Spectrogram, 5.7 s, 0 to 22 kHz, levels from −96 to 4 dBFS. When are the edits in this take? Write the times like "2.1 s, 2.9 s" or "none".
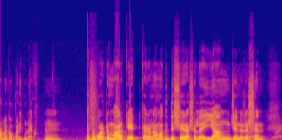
1.8 s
